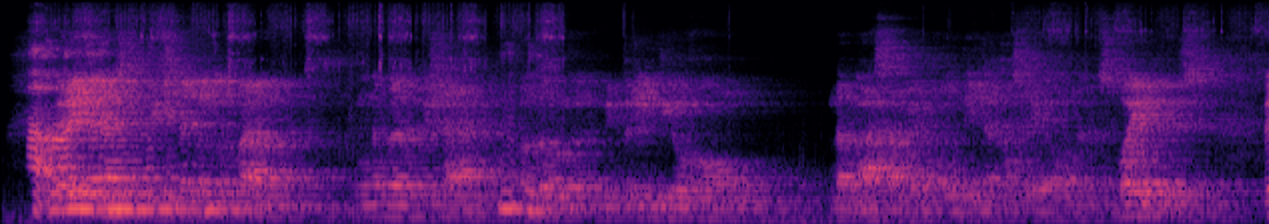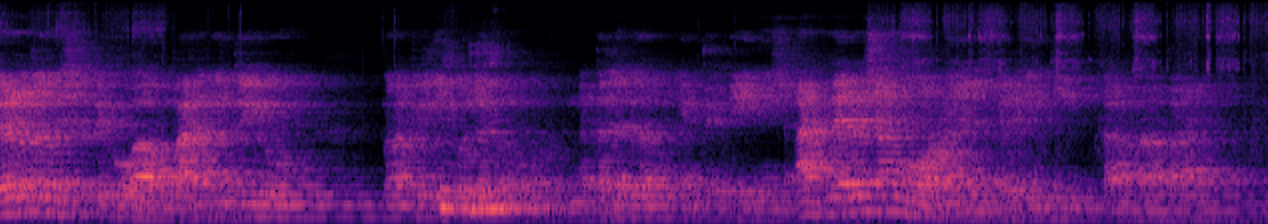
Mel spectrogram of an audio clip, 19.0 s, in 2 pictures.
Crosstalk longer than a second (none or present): present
